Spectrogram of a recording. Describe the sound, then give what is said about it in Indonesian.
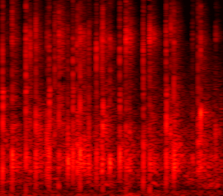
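Kindergarten children clapping for a classmate, many quick, uneven hand claps overlapping in a lively burst at a moderate level. “Tepuk tangan anak-anak untuk Rian.”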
